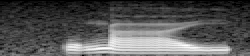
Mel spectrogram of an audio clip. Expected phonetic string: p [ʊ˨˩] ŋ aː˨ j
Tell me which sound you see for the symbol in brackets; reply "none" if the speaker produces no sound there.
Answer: ʊ˨˥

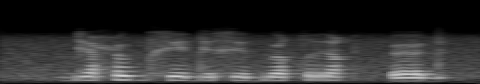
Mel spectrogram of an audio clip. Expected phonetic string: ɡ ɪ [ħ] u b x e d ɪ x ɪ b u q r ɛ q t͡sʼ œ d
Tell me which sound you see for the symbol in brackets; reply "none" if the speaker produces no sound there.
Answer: ħ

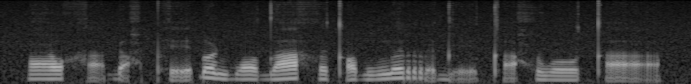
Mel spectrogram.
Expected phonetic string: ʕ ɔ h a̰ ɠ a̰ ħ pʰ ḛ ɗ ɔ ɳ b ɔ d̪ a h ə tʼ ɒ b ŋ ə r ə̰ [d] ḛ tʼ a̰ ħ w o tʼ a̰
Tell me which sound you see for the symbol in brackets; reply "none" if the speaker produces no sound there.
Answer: d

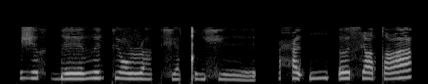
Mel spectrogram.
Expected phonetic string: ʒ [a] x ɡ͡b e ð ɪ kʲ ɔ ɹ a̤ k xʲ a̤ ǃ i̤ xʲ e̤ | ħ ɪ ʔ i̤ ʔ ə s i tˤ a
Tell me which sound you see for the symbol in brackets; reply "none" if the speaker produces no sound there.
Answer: ə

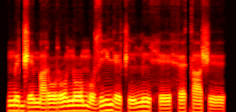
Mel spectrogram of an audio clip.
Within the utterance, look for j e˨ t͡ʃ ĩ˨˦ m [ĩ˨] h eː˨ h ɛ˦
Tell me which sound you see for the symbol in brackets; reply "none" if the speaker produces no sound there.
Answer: ĩ˦˨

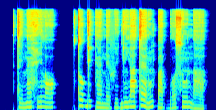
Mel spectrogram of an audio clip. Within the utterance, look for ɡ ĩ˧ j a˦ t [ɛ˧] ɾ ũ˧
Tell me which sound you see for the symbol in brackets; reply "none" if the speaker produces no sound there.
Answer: ɛ˦˨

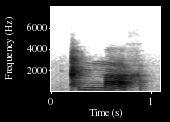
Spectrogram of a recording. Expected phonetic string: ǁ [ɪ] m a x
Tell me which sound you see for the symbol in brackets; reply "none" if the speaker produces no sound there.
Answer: y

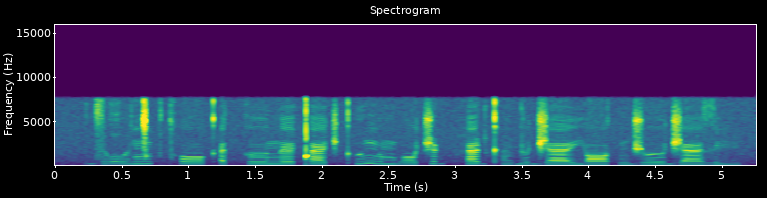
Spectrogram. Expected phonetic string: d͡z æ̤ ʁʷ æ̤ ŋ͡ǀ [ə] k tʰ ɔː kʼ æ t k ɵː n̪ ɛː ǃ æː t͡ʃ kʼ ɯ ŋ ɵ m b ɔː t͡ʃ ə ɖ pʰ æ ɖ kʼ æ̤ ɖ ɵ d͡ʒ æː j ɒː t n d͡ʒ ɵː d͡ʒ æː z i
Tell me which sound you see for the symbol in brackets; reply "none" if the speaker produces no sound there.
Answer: ə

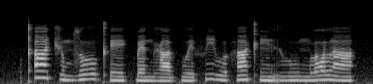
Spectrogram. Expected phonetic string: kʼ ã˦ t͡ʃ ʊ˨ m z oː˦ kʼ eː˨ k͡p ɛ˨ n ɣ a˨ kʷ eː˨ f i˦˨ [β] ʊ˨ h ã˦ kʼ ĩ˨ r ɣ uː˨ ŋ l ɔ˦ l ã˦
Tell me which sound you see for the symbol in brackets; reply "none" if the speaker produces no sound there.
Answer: β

